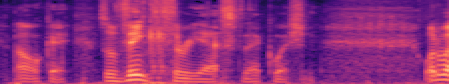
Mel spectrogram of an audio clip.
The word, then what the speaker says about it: VNNK3: By the way, my name is pronounced Vink. Oh, okay. So Vink3 asked that question.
